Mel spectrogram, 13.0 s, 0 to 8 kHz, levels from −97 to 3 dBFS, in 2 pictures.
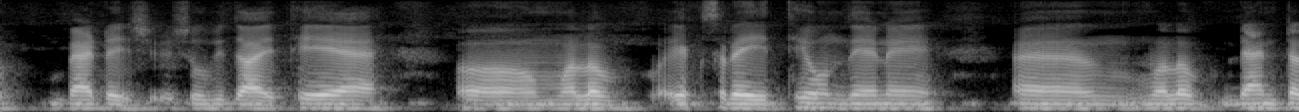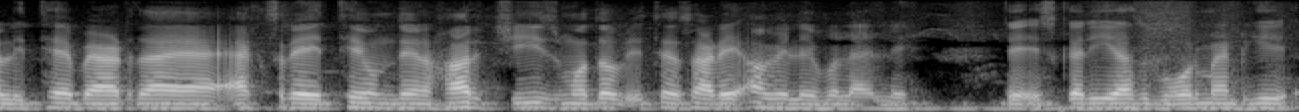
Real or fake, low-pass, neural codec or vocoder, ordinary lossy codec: real; none; none; none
